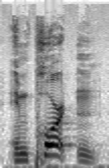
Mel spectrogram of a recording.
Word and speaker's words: important: So when an unstressed syllable begins with the letter T and ends with the letter N, we will usually make a reduction between the 2 letters and only pronounce the N sound.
